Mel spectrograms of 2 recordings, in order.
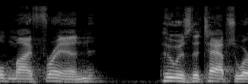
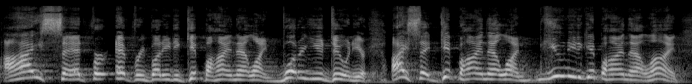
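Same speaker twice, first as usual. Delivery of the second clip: irate scolding; 6 semitones higher than usual. Retold or imitated. Race official scolding a coach to get back, angry. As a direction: bark the order at him like an irate official. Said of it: "began to chide me, and not in a kind way".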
